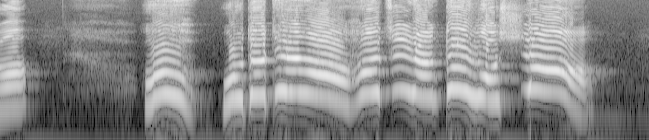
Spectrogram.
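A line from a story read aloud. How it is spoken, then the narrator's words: Wailing, sobbing. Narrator (Chinese): 国王实在受不了了，放声痛哭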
